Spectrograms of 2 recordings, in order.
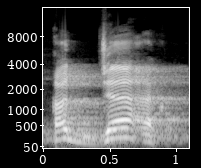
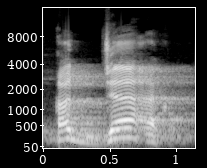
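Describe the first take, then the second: First: The d is merged into the following j sound. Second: The same.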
